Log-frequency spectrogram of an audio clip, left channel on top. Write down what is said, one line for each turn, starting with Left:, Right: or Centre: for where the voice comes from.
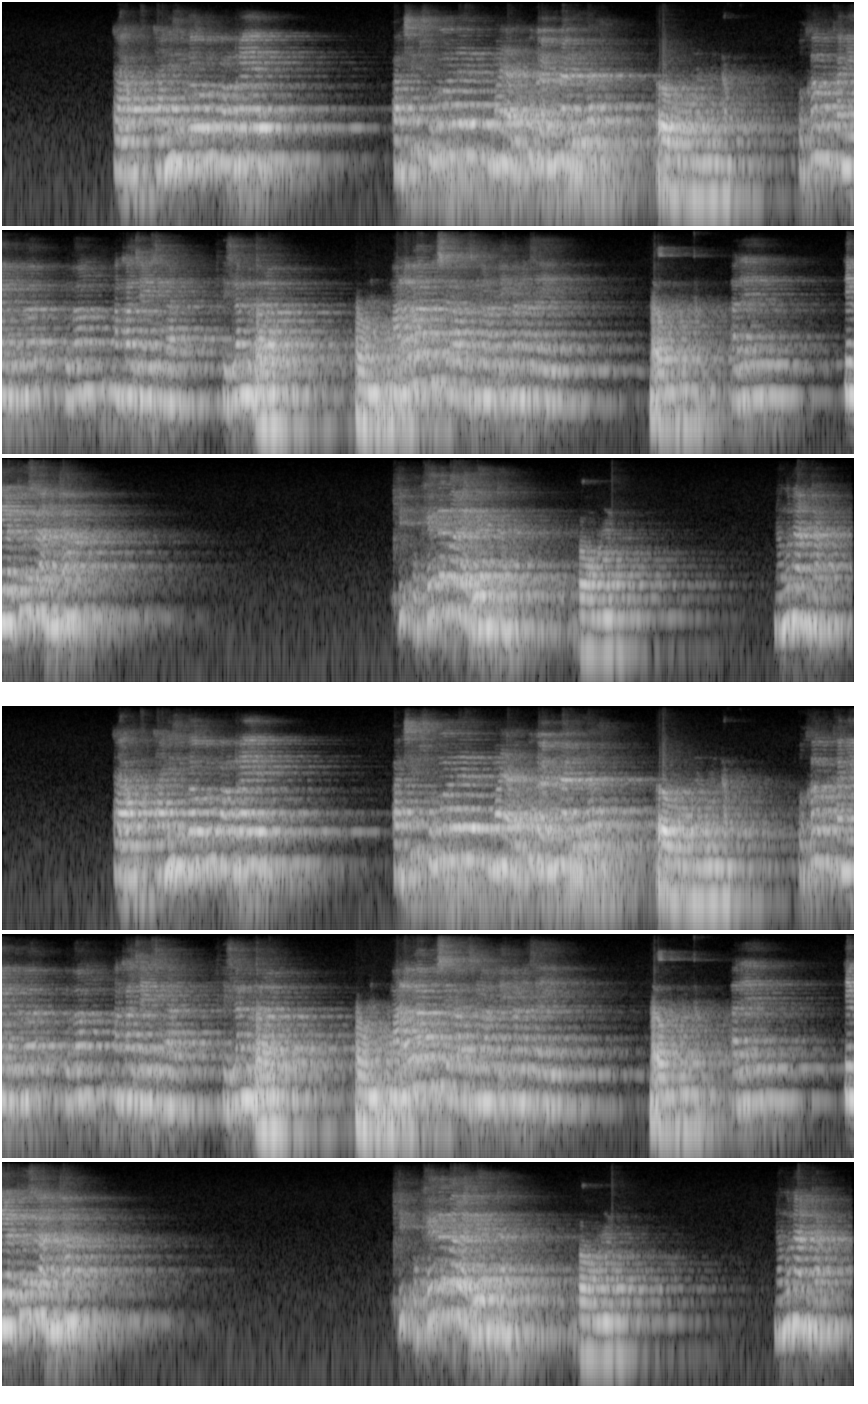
Left: दा-दानि
Right: हेलौ नोंथां
Left: जुगावथ' बांद्राय बांसिन सुबुङानो माइ आबादखौ गायनो नागिरला
Right: औ औ नंगौ नोंथां
Left: अखा बांखानि गोबा गोबां आंखाल जायो जोंहा दैज्लां बोथोराव
Right: औ औ नंगौ नोंथां
Left: मालाबा बोसोराव जोंहा दैबाना जायो।
Right: ओ नंगौ नोंथां
Left: आरे देग्लायथ' जोंहा नोंथां फ्रि अखायानो बारा गैया नोंथां।
Right: औ नं
Left: नंगौना नोंथां?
